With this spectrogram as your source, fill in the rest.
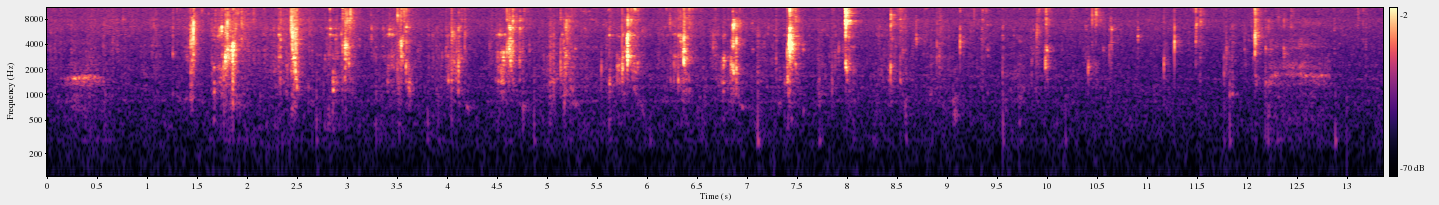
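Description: Someone eats homemade Korean BBQ beef bulgogi, chewing close and quietly with soft, wet, irregular bites and crunches spaced through a calm, otherwise still room.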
